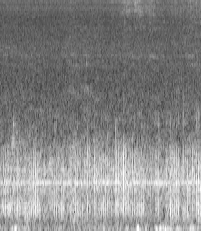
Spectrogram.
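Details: A kitten that lost its mother, sleeping beside a German Shepherd, purrs in a steady low, pulsing rumble that runs unbroken throughout. A faint hiss sits in the background.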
